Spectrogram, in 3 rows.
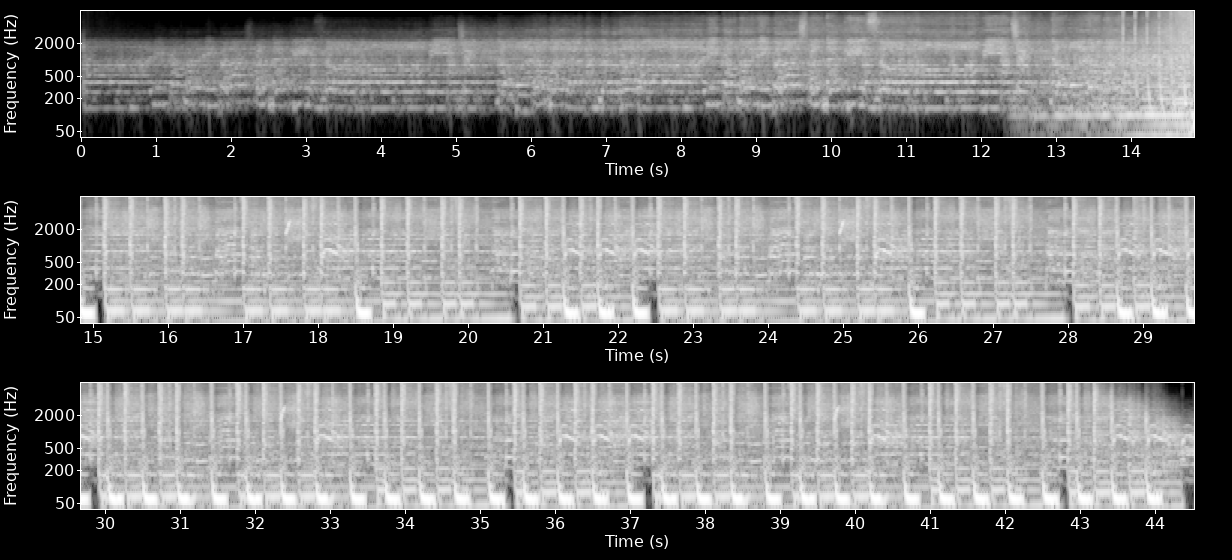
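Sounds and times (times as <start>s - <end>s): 
Bulgarian funk music: 13.0s - 44.4s.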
